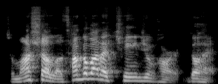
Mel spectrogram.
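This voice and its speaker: Man with very lively, swooping story-time delivery. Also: a little high, fast, slightly rough. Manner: casual, explains the story in simple words. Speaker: imam hosting a children's story time. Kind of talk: animated read-aloud with casual recaps.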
